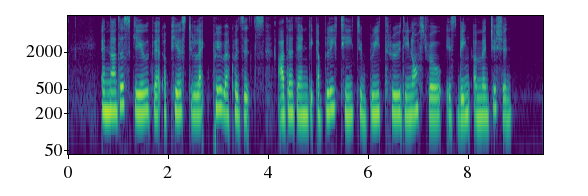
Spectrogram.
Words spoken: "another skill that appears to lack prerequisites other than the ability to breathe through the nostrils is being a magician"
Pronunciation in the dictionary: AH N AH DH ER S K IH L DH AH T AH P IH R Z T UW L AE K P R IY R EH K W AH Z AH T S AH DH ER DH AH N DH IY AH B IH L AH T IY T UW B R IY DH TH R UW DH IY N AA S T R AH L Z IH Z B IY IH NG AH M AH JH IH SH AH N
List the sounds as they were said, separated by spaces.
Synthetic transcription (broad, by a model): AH N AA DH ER S K IH L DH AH T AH P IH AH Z T UW L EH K P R IY R EH K W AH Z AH T S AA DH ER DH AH N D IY AH B IH L AH T IY T UW B R IY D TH R UW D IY N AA S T R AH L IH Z B IY IH NG AH M AH JH IH SH AH N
